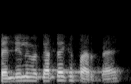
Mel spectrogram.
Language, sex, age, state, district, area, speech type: Maithili, male, 18-30, Bihar, Samastipur, rural, conversation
